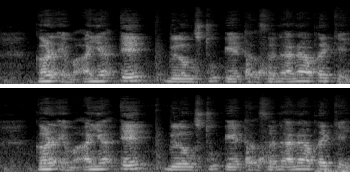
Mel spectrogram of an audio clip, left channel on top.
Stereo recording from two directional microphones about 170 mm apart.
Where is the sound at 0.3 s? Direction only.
30° left (ahead or behind).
